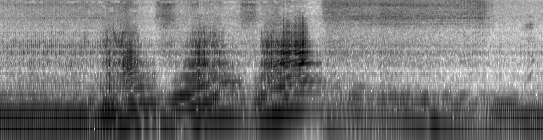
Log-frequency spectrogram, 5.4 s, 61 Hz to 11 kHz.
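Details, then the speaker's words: 2007 BMW E92 335i after misfiring on a hard pull, revved after a new coil pack and cleared codes: throttle blips rise and fall evenly, no misfires, stumbles or popping; fixed. "clear the codes start it up and check again way much better i don't i don't hear misfires at all give it a wrap give it a wrap"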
